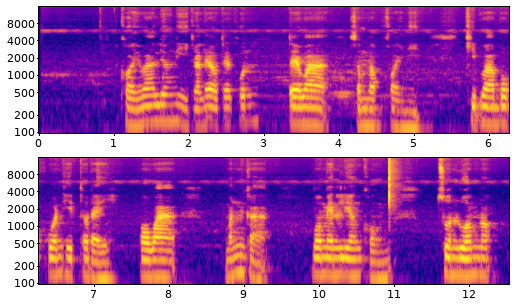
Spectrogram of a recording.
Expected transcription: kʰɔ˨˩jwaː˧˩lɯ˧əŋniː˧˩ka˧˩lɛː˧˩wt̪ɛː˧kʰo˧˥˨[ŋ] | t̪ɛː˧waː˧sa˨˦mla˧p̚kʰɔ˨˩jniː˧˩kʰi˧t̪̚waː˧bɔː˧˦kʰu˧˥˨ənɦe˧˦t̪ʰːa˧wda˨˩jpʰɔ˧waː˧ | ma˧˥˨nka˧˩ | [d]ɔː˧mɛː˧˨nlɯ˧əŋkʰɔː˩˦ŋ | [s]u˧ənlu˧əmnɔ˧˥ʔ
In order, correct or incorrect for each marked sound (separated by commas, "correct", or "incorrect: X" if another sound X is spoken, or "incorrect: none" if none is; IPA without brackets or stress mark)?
incorrect: n, incorrect: b, correct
